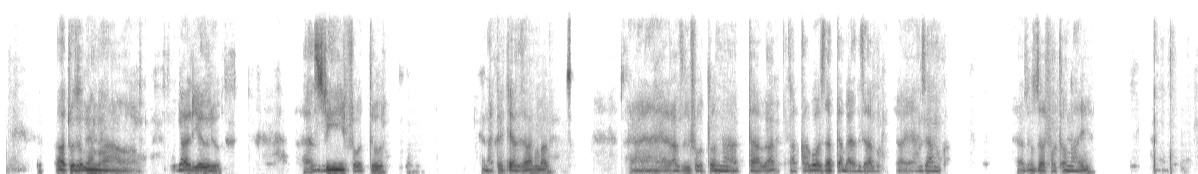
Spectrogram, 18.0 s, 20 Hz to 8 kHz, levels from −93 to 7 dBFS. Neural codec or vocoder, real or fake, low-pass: codec, 24 kHz, 1.5 kbps, HILCodec; fake; 7.2 kHz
